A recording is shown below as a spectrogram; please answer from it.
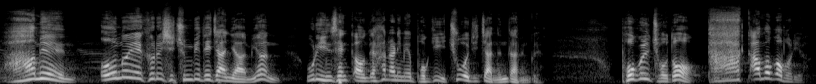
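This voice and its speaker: Animated high-voiced male pastor. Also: brisk, husky. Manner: leads congregation in call-and-response reading; animated, emphatic preaching with rhetorical questions. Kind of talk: sermon.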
